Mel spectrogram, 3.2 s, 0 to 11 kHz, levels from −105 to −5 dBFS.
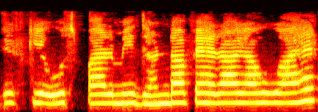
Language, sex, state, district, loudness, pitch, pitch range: Hindi, female, Bihar, Samastipur, -16 LUFS, 280 Hz, 270-285 Hz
